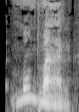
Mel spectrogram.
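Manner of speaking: high, urgent pleading; impatient. A narrator's reading. Royan pestering Nicholas at the hole, impatient. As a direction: press for an answer, pitched well up. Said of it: "táncolt mellette Royan a türelmetlenségtől".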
